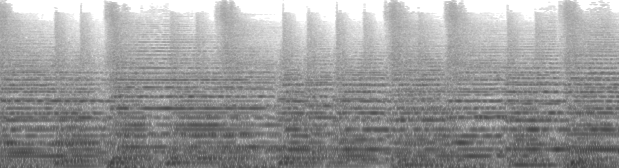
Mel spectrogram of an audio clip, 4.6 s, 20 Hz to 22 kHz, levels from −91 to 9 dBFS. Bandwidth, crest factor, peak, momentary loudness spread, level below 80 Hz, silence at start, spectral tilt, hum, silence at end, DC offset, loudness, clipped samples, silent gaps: over 20 kHz; 14 dB; -4 dBFS; 2 LU; -32 dBFS; 0 s; -5 dB/octave; none; 0 s; under 0.1%; -19 LUFS; under 0.1%; none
